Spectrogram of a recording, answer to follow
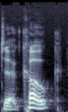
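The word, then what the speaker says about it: Koch: to Utah after that 1882 German scientist Robert kooch it looks like cootch but it's k c k ko CH that's how they pronounce it uh he announced in Berlin that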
